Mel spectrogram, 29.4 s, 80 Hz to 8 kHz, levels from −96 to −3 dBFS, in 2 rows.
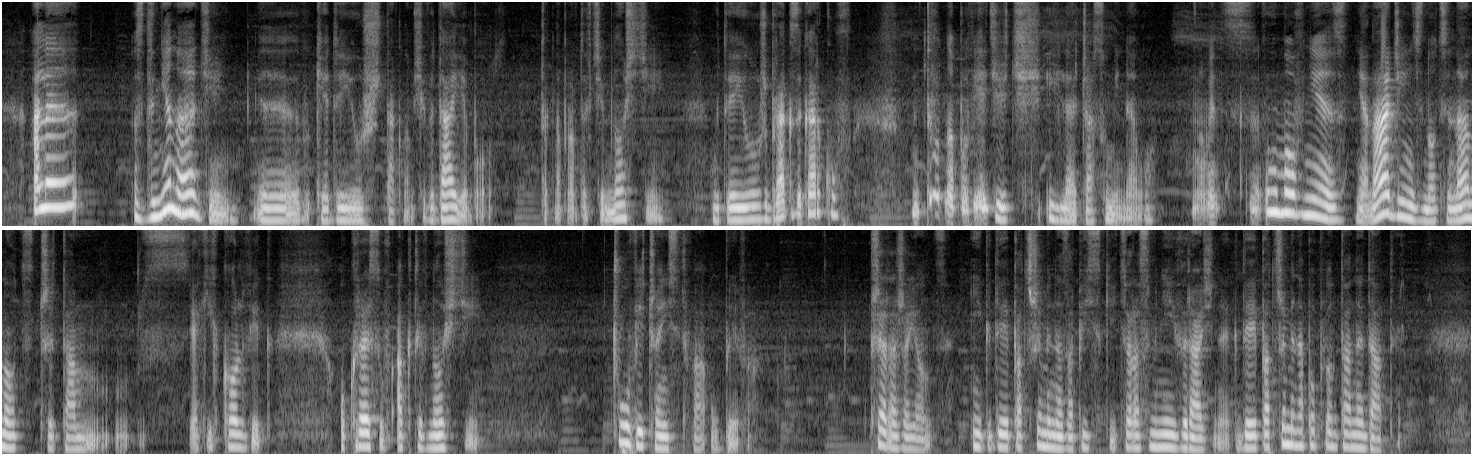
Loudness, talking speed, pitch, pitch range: -23 LUFS, 120 wpm, 165 Hz, 150-190 Hz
